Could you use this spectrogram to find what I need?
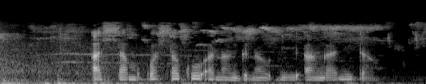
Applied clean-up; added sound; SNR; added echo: none; Thunder; 10 dB; none.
